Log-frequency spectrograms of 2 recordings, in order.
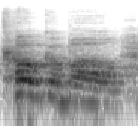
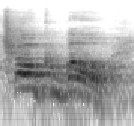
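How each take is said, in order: First: The word begins with a k sound. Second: The word begins with a ch sound. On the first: The speaker calls it wrong. "It's not Kokobo" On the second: The speaker calls it right. "No, it's not. It's Chocobo"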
